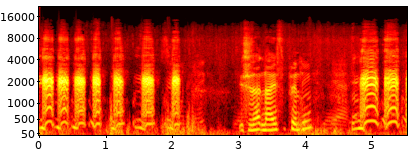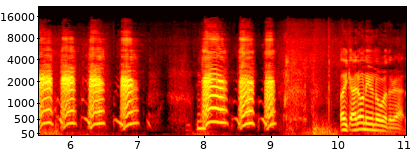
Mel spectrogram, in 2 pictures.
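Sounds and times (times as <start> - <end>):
waterfowl call honks: 7.9 - 9.2.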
